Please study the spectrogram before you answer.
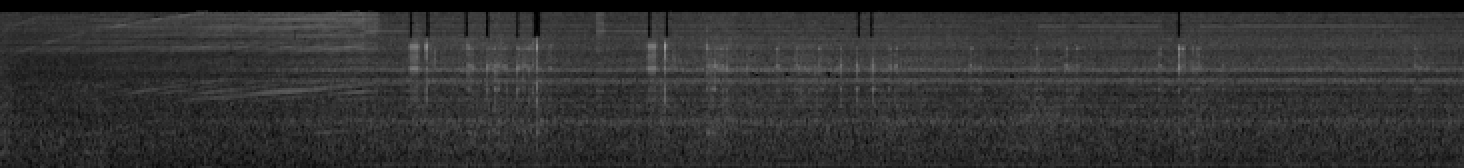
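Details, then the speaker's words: Hard drive after a head swap, unpacked after shipping and restarted: platters spin up to a steady hum, then scattered sharp clicks keep coming instead of settling; the heads have failed and the drive is dead. "то есть мы с вами можем слышать слышите да звуки как работает головка как что работает винт у нас полностью подключен через нашу систему слышим да то есть это проблемы"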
